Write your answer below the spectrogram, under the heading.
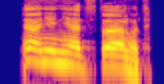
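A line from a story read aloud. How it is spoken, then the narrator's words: Ferryman's groan. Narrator (Russian): застонал паромщик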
